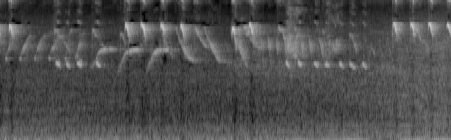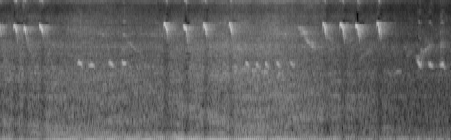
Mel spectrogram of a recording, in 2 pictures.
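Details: Kolibri ninja sunbird singing actively, offered as a master recording: rapid bursts of thin, very high, sharply falling chirps and twitters, repeated in clusters with short pauses, over a steady low hum.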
